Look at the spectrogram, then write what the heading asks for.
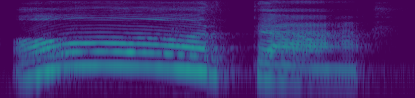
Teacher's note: Onde eu perdi mais tempo? No or. Então, é penúltima, penúltima. Então, é paroxítona.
